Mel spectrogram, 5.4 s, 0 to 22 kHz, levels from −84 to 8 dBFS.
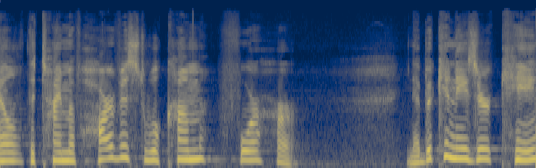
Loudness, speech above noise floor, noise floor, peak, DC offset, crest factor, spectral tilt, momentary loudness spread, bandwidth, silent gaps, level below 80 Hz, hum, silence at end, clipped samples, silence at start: -14 LUFS; 35 dB; -49 dBFS; 0 dBFS; under 0.1%; 14 dB; -5 dB/octave; 10 LU; 16 kHz; none; -52 dBFS; none; 0 s; under 0.1%; 0 s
